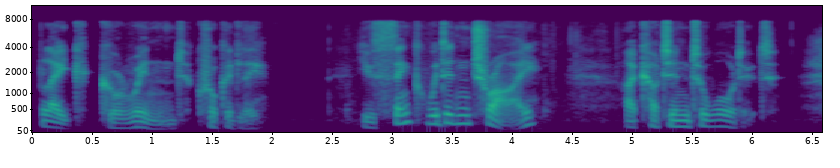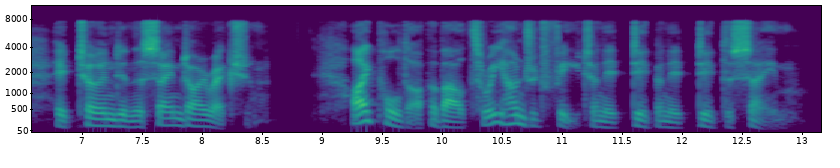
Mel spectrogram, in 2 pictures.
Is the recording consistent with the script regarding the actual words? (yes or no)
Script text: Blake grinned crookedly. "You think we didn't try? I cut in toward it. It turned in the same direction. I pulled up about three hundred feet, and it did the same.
no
